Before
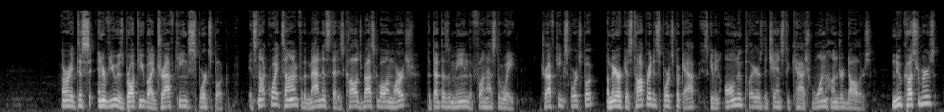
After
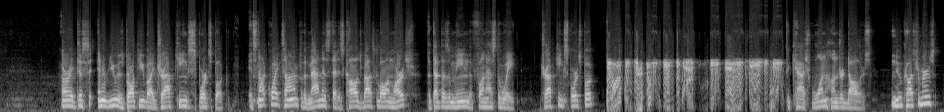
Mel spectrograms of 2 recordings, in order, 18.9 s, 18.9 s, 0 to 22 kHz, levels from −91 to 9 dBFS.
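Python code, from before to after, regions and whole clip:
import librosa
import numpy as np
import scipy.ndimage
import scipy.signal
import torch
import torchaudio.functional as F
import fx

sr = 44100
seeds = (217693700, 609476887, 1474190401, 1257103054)

y = fx.chain(x, sr, fx.halfwave_hold(),
    fx.freq_invert(carrier_hz=2700),
    fx.flanger_cancel(hz=1.6, depth_ms=4.9), at=(12.15, 15.72))
y = fx.chain(y, sr, fx.peak_eq(hz=8000.0, db=11.0, octaves=0.21),
    fx.robotise(hz=82.9), at=(17.32, 18.31))
y = fx.env_lowpass_down(y, sr, base_hz=980.0, full_db=-15.5)
y = fx.leveller(y, sr, passes=1)
y = fx.band_squash(y, sr, depth_pct=40)
y = y * librosa.db_to_amplitude(3.5)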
